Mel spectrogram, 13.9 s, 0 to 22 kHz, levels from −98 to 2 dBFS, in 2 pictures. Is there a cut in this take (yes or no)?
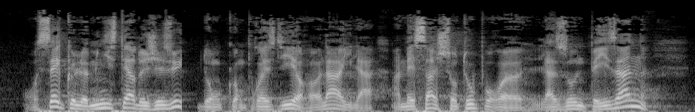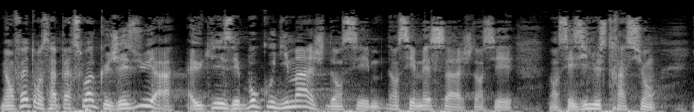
yes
